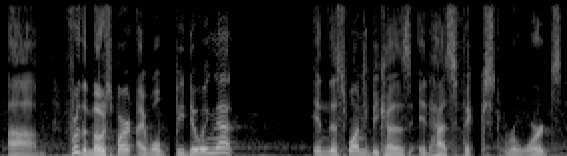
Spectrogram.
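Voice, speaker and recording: A man's voice: medium pitch, big pitch swings, measured pace. Rambling man explaining a tabletop game. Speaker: game designer and game master. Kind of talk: casual tabletop game walkthrough.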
